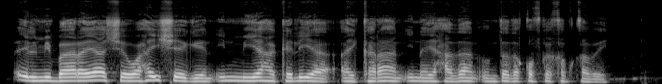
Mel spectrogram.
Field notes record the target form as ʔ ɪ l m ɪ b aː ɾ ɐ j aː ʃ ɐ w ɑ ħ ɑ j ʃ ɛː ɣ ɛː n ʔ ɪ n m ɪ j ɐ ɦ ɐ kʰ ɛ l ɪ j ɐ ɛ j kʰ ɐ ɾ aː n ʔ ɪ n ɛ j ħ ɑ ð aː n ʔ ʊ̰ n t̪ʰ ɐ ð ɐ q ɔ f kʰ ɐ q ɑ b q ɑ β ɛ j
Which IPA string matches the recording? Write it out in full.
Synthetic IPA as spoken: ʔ ɪ l m ɪ b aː ɾ ɐ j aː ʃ ɐ w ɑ ħ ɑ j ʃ ɛː ɣ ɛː n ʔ ɪ n m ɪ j ɐ ɦ ɐ kʰ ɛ l ɪ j ɐ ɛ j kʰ ɐ ɾ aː n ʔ ɪ n ɛ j ħ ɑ ð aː n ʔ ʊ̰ n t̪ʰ ɐ ð ɐ q ɔ f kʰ ɐ q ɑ b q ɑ β ɛ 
